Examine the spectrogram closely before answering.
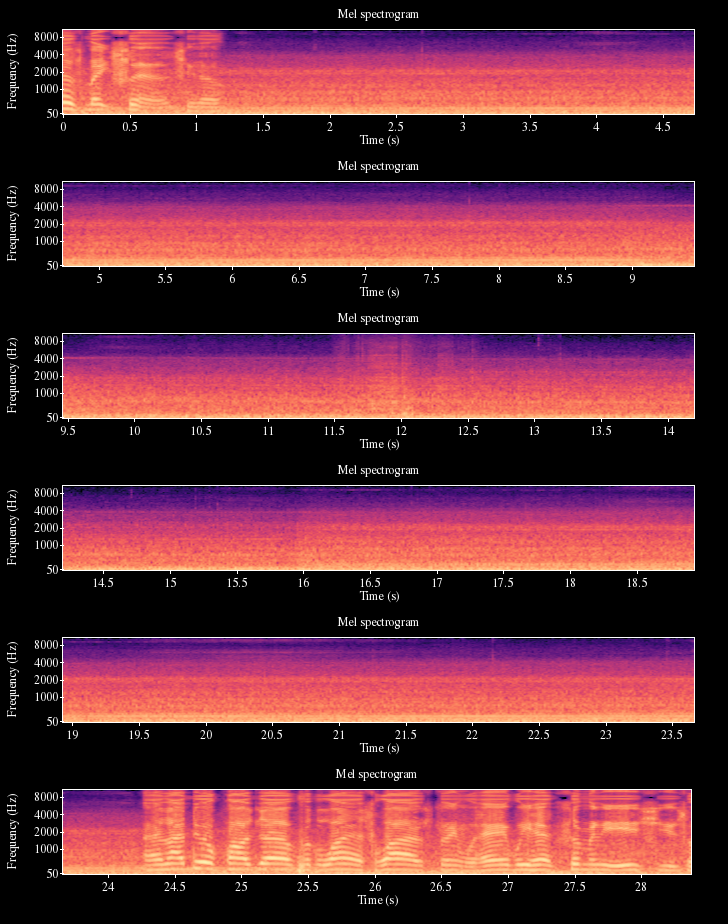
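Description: A truck engine hums steadily as it drives along.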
